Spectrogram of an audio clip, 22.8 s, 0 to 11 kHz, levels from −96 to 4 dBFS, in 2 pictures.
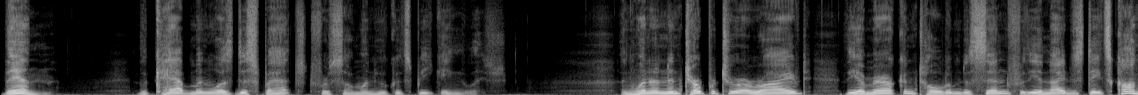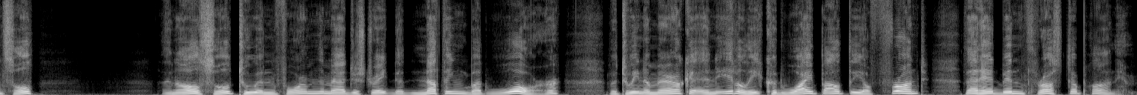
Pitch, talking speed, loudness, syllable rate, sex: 170 Hz, 135 wpm, -20 LUFS, 4.7 syllables/s, male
